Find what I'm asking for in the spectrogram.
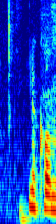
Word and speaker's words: Nicole: Nicole McKittrick. – Would you spell that, please, for me? – N-I-C-O-L-E. McKittrick, spelled M-C-K-I-T-R-I-C-K.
